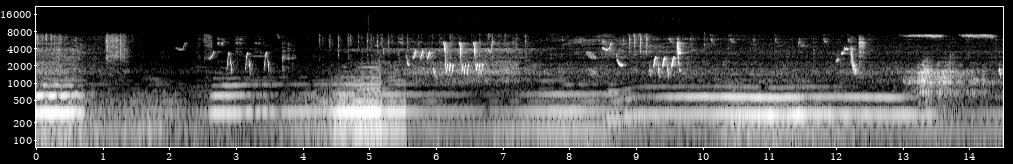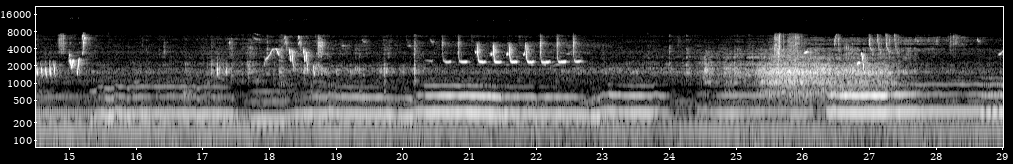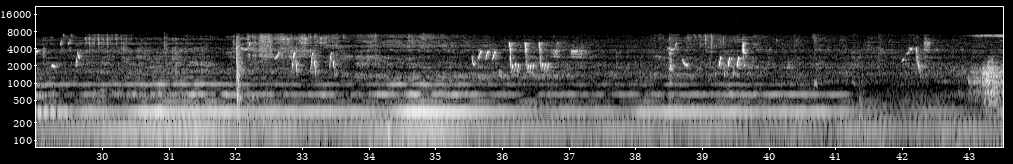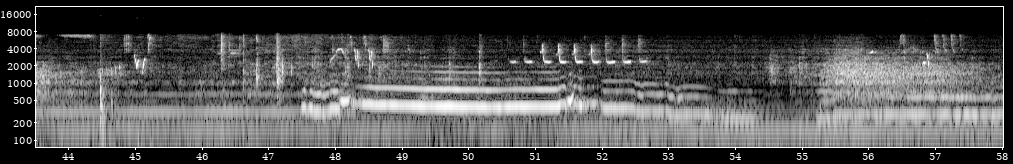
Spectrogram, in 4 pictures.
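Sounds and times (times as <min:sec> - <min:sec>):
birdsong chirping: 0:00.0 - 0:23.2, 0:23.9 - 0:34.8, 0:35.4 - 0:58.0
low drone: 0:00.0 - 0:58.0
slow raga-style music: 0:00.0 - 0:58.0.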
